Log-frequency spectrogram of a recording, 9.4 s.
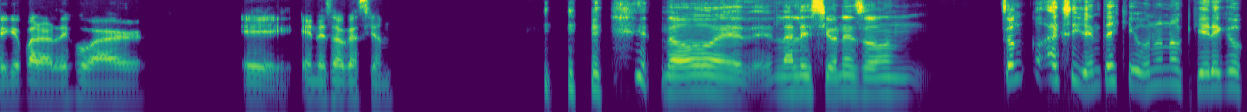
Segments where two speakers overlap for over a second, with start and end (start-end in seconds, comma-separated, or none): none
